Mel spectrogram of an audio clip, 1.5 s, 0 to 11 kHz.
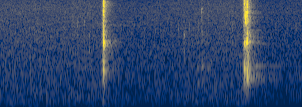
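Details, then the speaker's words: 1961 Seeburg AY100U jukebox Tormat electrical selector unit: two sharp, dry clicks about 0.7 seconds apart as the bar behind the switch mechanism swivels and its contacts snap over; normal selector contact clicking. "that bar swivels back and forth like so hear that clicking that's these contacts right here clipping so when we push one of the front panel buttons that bar swings back and energizes that button"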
